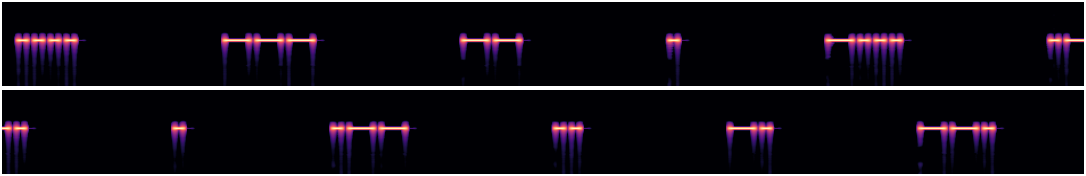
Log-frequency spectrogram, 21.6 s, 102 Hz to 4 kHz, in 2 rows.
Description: Morse code, heard as a keyed tone, about 15 wpm, spaced as for 5 wpm, 750 Hz. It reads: HOMEBREWING
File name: Morse / 05WPM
